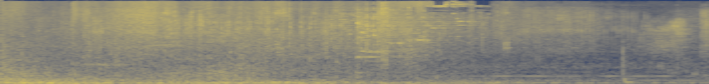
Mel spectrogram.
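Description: Incendio fire spell cast in Hogwarts Legacy: a loud burst of flame at the start that trails off into a fading, rumbling roar, with a faint mechanical click near the end.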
